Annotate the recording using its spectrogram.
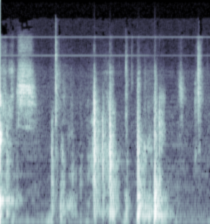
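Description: A quick run of small, irregular clicks and taps from hands handling the RC truck and its parts on a wooden workbench, about a dozen in under two seconds.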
